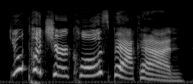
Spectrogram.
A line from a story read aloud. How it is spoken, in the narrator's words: She yelled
